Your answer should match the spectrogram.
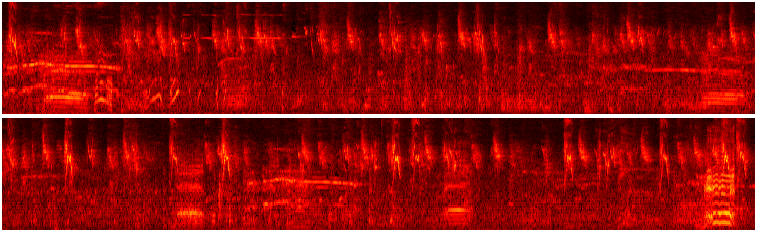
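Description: Chickens calling: several drawn-out squawking calls and short runs of clucks, over steady high-pitched chirping of small birds.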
